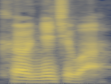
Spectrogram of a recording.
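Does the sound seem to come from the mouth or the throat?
throat. The sound is made deeper in the throat. The speaker calls it right. "you should say konnichiwa. I think you should um, use your throat"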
